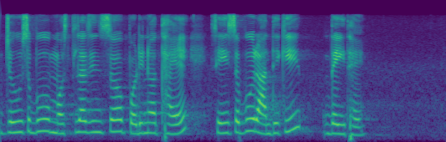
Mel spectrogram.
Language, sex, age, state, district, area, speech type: Odia, female, 18-30, Odisha, Kandhamal, rural, spontaneous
